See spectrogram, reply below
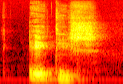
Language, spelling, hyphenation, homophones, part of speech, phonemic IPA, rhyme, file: Dutch, ethisch, ethisch, eighties, adjective, /ˈeː.tis/, -eːtis, Nl-ethisch.ogg
- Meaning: ethical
